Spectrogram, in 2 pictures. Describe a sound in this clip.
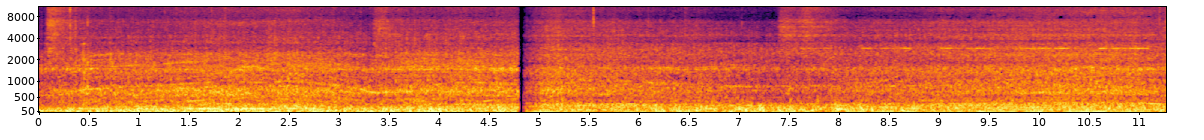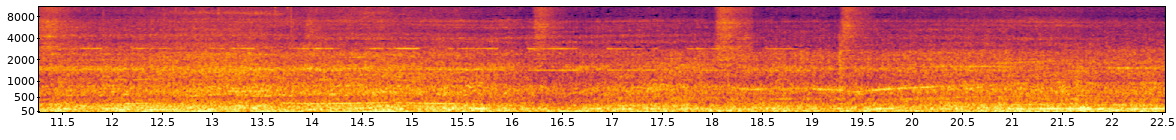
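A diesel engine rumbles steadily as a vehicle drives over rough ground.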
